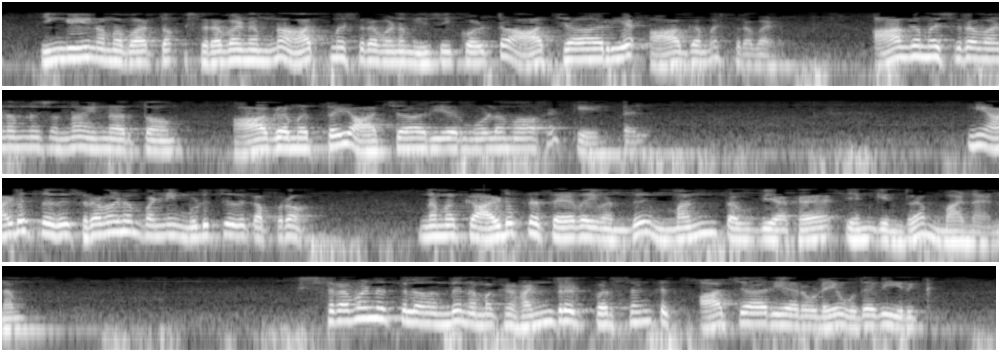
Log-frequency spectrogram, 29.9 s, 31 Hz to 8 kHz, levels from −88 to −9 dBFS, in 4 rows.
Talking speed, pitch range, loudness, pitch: 75 wpm, 140-180 Hz, -14 LUFS, 160 Hz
